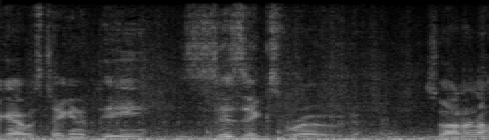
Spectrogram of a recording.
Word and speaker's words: Zzyzx: Road or if you want to say it phonetically I think that guy was taking a pee sizzix road so I don't know how well you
